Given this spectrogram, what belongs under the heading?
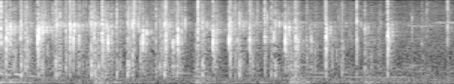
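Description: Audience clapping at a Kannada Rajyotsava celebration held by the Jai Karnataka Parishat in Guttalu, Mandya, a dense patter of many hands that is fairly close and gradually thins toward the end.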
